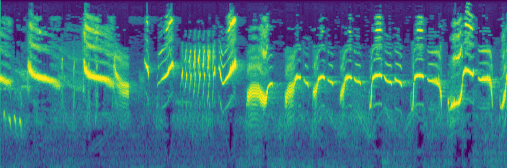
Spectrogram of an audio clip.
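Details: Chinese hwamei with loud varied song: slurred whistles, a brief buzzy trill, then a rhythmic run of repeated arched whistles about twice a second; low background rumble.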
